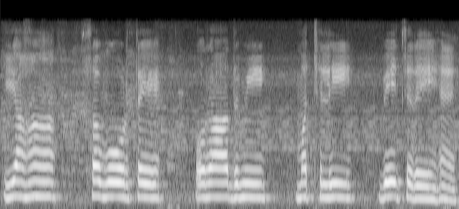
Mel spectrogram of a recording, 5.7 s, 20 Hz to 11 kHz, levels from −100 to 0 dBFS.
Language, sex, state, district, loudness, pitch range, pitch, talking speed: Hindi, female, Haryana, Charkhi Dadri, -13 LUFS, 210-225 Hz, 220 Hz, 95 wpm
